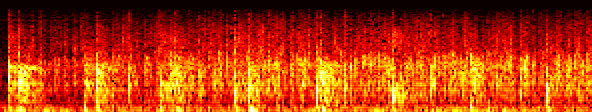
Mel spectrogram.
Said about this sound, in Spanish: Está mal que aplaudo yo también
